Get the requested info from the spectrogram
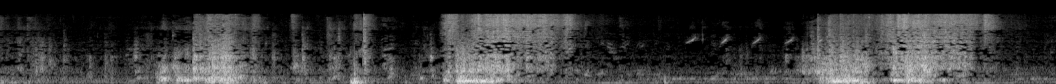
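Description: Concrete blocks and rubble crashing down as a CASE wheeled excavator's bucket knocks down a breeze-block wall. The noise comes in three bursts of about a second each, with a single sharp knock between the first two.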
